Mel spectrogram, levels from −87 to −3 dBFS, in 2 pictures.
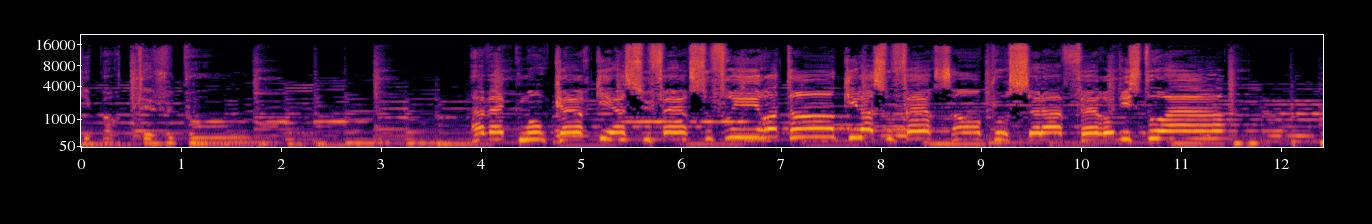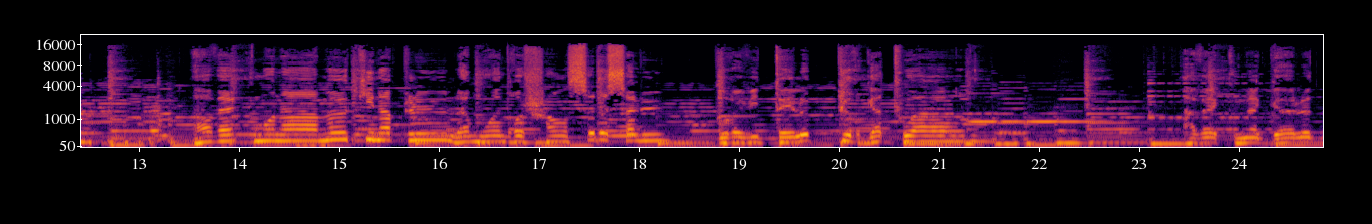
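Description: A speech-tuned noise suppressor has been left running on music or general sound, and it keeps mistaking sustained material and tails for noise, so the level pumps and flutters with swings of around 15 dB while the sharp onsets slip through mostly intact. You can hear the sound cut by the noise suppressor at 0 to 5.16 s (down about 13 dB), 11.6 to 14.16 s (about 12 dB), briefly at 15.53 to 15.68 s (about 9 dB), 18.25 to 20.55 s (about 10 dB), and from 22.49 s to the end (about 15 dB), with held parts sinking and decays getting clipped short.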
